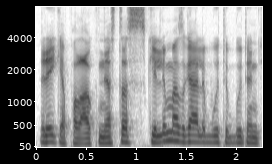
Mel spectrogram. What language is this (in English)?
Lithuanian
